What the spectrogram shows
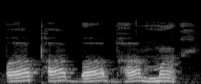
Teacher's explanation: पवर्ग में प फ ब भ म, ये ओष्ठ से उच्चरित वर्ण हो गए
